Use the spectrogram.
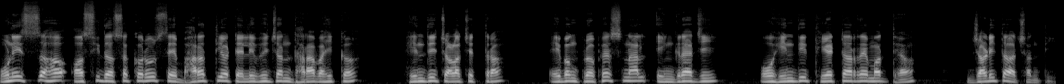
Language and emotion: Odia, neutral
